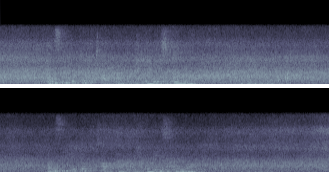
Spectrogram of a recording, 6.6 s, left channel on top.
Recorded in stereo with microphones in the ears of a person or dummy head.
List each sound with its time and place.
0.9 s a woman speaking: 40° left (ahead or behind), 6 m; by 4.0 s 45° left (ahead or behind), 7.5 m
